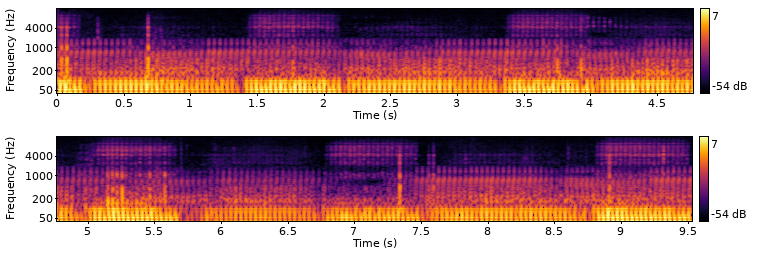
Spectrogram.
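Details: Sleeping cat purring steadily, a low continuous rumble rising and falling with each breath, louder breathy phases recurring roughly every one and a half seconds with soft clicks between.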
